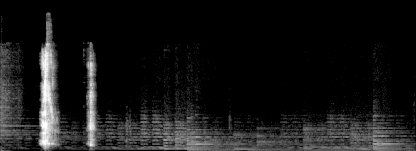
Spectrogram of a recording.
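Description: Two sharp crunches of crunchy, sweet pickled daikon from a homemade kimchi batch, close and distinct, followed by soft background music.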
